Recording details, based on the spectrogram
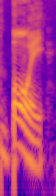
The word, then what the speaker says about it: buoy: Well, that's a buoy, pronounced boy in English. Which is why whenever you're, you know, at the seaside or looking at a lake with your dad would always go, oh, look, there's a boy in the water. What? A boy in the water? Oh, I see. Right. So a boy in British English. And it's just pronounced all wrong and weird in American English, like buoy.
